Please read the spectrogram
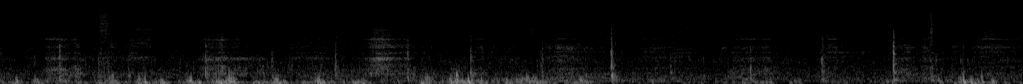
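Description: A climber's heavy breathing, a breath about every second, as he climbs a steep wooden ladder, with a couple of sharp knocks on the wooden rungs and a low rumble underneath.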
